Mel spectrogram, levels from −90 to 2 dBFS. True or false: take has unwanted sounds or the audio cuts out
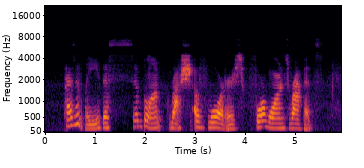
false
